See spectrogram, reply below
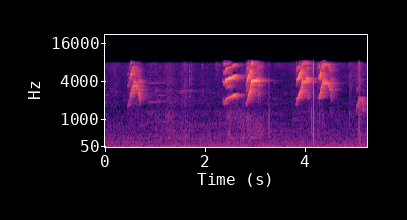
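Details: Pet sun conure, described as always active, giving short harsh chirps and squawks in small bursts, some doubled, scattered over about five seconds with brief pauses; faint room noise behind.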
